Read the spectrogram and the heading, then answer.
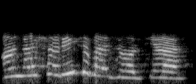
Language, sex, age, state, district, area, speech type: Maithili, female, 18-30, Bihar, Supaul, rural, conversation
